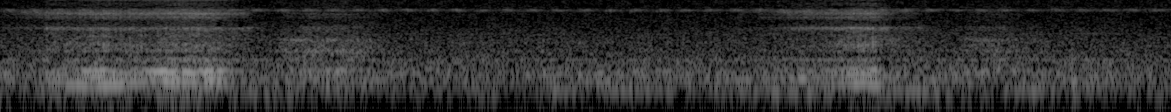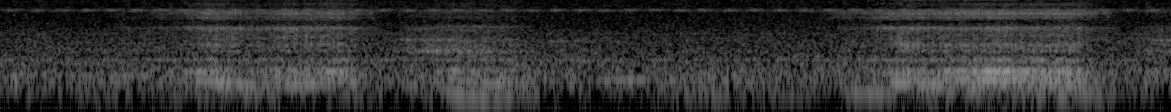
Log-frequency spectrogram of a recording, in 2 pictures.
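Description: Slow, loud rasping snores on each breath, roughly every three seconds, with a faint steady hum in the room; ordinary snoring.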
